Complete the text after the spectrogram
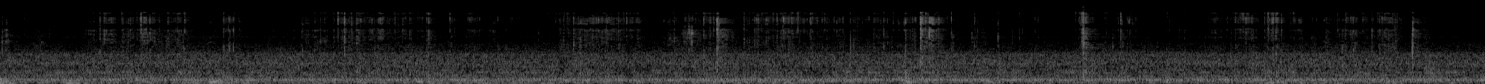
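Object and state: Bar soap being carved.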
